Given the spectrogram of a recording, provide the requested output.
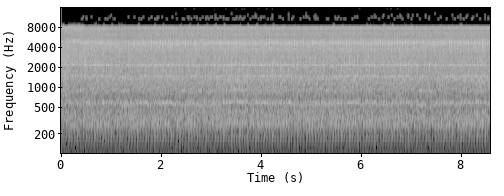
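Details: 1995 Mustang GT, rough idle: busy, uneven chatter instead of a smooth hum. Owner reports the engine stumbles on throttle, then revs with a misfire-like feel and slow acceleration; cause unknown.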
